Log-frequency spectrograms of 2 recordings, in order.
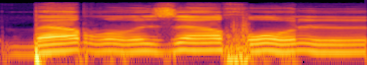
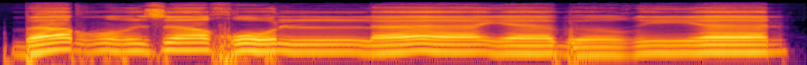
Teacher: dia bila ghunah berarti tidak boleh disertai dengan ghunah. Tidak boleh ada penahanan. Tidak boleh barzakhul. · kita memasukkannya secara utuh, secara seluruhan kepada huruf lam sehingga tidak menyisakan sedikit daripada bunyi huruf nunnya. Ya, sehingga langsung masuk barzakhul la, dan dia bila gunnah berarti tidak boleh disertai dengan gunnah, tidak boleh ada penahanan. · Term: idgham bilaguna, idgham bila gunnah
